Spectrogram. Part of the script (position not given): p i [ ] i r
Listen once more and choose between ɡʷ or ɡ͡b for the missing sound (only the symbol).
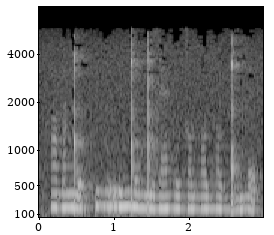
ɡʷ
